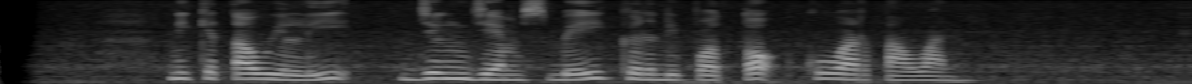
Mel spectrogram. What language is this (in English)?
Sundanese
